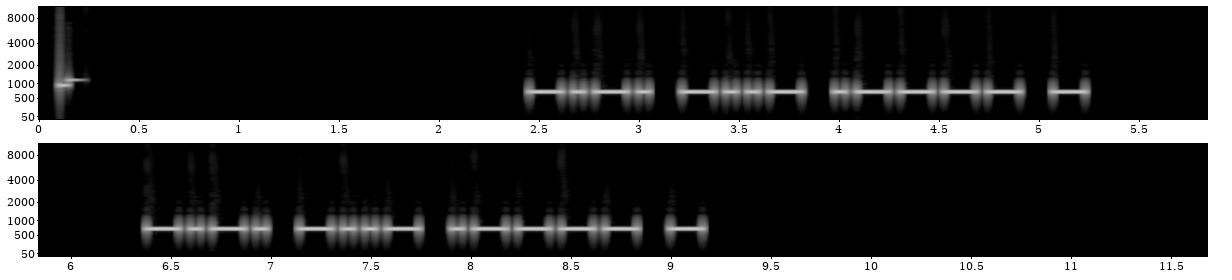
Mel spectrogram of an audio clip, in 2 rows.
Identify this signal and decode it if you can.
Morse code, heard as a keyed tone, about 22 wpm, 700 Hz. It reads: CX1T CX1T
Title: DXCC-100 Call Signs - 4 Characters - Repeated 2x - 22wpm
